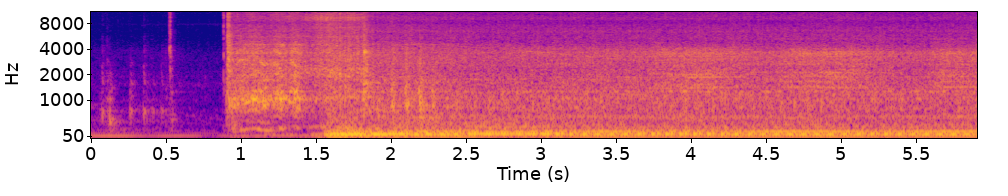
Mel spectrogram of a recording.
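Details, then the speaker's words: Toyota 1UZ turbo V8, in neutral at tick over, oil pressure gauge fitted (90 psi): cranks, catches, lumpy idle with rapid rattly knock over the exhaust beat; suspected big end failure blamed on poor, hot, wrong-grade oil. "so as you know the engine last time started making bound rattly sounds so we pulled off the track we suspect it's big ends"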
